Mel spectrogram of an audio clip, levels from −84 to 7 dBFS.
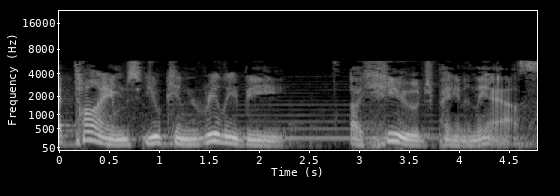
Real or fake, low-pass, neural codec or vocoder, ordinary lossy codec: real; 7.2 kHz; none; MP3, 24 kbps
